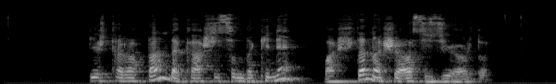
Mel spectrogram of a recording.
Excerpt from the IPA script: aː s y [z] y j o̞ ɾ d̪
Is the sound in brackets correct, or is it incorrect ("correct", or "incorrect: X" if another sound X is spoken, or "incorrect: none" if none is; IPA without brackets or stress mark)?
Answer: correct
